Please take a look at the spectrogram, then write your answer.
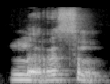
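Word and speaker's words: wrestle: পরিমায় race এটি race টিটা silent রেসল ওকে রেসল তো কুস্তি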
